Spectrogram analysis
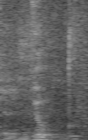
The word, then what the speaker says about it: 전중: 그래서 전중이라고 읽는데 내 단중이라고 그래요. 중국 사람도 단중이라고 그래요. 단중이 아니고 전중, 가슴 전, 전중이라는 혈자리가 있어요.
